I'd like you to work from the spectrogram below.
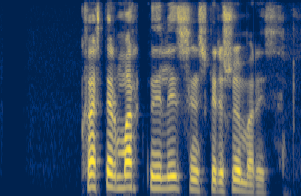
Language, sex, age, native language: Icelandic, male, 50-59, Icelandic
